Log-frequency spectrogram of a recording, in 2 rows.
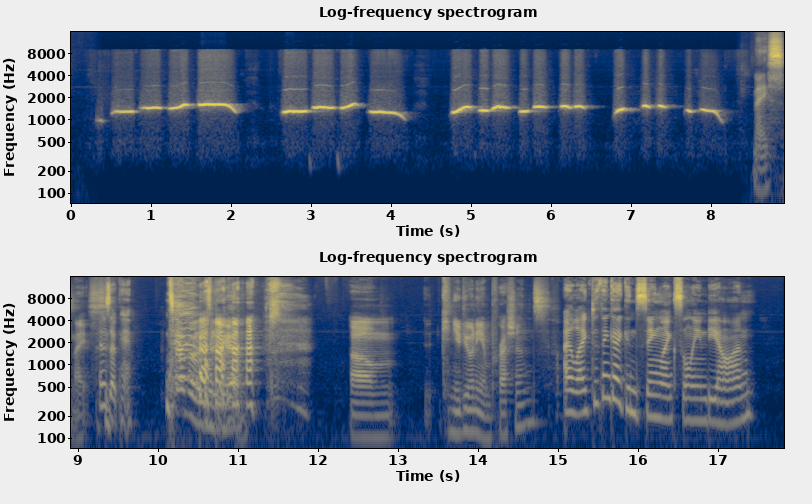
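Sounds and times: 
person whistling a tune: 0.4s - 8.3s
speech: 8.6s - 11.6s, 12.4s - 13.0s, 13.6s - 17.6s
laughter: 10.2s - 11.9s.

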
